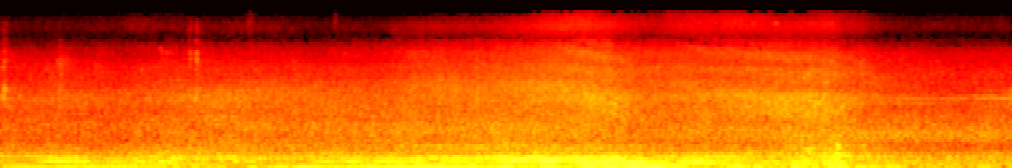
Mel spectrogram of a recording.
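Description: A motor vehicle on the street. Its engine hum and road noise grow louder to a peak about six seconds in, then fade, as it passes by.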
